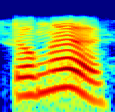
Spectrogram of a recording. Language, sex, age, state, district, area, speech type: Bodo, female, 30-45, Assam, Baksa, rural, conversation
